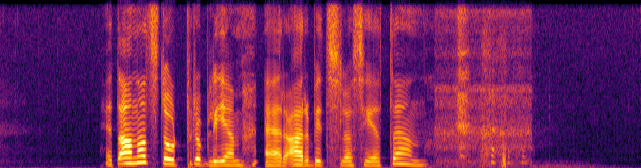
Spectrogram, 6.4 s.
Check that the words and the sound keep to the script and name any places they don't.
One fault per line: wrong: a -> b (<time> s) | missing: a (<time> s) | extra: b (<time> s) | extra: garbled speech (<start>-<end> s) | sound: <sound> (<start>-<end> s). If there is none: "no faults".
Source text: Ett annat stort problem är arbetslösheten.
sound: laugh (4.5-5.3 s)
